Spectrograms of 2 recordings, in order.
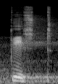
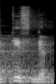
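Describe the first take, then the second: First: किस्ट ending in a crisp unvoiced t; कiस्ट, final t sound; kissed with a t. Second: किस्ड ending in a voiced d, the wrong way; wrong kissed with a d. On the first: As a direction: say किस्ट with a clean t at the end. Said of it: "ट करिएगा". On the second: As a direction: demo the mistake: किस्ड with a d. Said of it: "ना, गलत". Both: Shown as a demonstration.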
